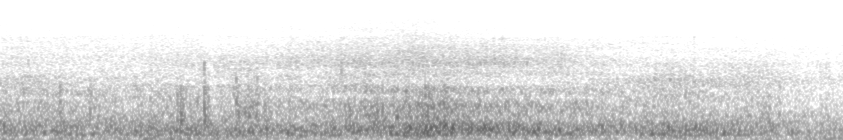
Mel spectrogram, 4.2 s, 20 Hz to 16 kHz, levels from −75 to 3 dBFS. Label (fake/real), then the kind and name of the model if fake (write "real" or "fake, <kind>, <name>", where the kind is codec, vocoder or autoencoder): real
